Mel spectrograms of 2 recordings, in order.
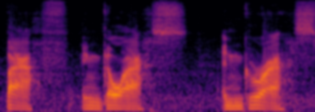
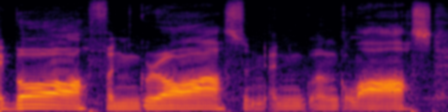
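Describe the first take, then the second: First: Slow northern English "bath", "glass" and "grass", all with a short flat a; northern English vowels, short flat a in "bath and glass and grass"; northern English accent. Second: Slow Norfolk "bath", "grass" and "glass", all with a long a and a rolled-in r, like "barth", "grarss", "glarss"; Norfolk farm accent. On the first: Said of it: "because I'm born up north, I say". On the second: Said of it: "but they say". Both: Shown as a demonstration.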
